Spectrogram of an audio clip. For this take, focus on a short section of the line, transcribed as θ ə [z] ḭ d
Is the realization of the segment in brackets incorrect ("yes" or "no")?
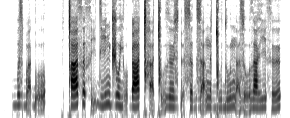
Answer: yes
